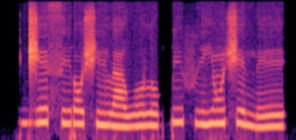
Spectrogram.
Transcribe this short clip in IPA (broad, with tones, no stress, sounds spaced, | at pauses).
d͡ʒ e˦ s i˦ ɾ ɔ˦ ʃ ĩ˧ l a˨ w o˨˦ l o˧ k͡p i˦ f i˧ j ɔ̃˦ ʃ e˦˨ n e˨˦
